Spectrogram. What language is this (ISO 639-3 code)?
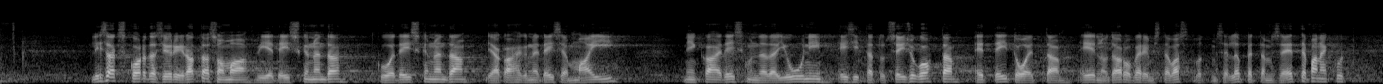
est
